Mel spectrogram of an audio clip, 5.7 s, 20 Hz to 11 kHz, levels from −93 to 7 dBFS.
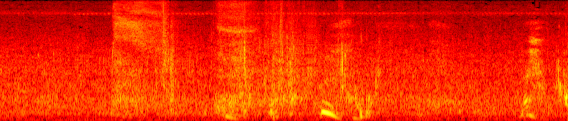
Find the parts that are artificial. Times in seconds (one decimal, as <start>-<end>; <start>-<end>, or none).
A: none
